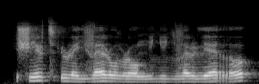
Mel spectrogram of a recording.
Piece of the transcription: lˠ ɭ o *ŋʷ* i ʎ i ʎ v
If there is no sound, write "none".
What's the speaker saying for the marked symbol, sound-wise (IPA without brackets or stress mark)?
ŋ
